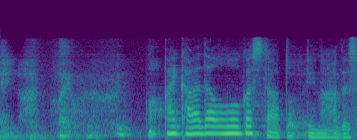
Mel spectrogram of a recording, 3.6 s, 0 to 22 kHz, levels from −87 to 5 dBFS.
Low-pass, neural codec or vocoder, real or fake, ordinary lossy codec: 7.2 kHz; codec, 16 kHz, 0.5 kbps, X-Codec, WavLM features, trained on Multilingual LibriSpeech; fake; none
